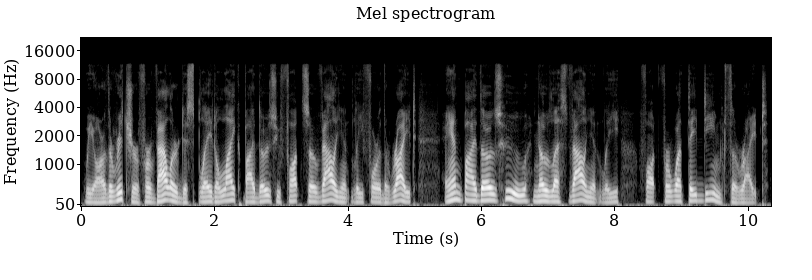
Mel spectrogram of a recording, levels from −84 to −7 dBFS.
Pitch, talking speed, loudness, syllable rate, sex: 120 Hz, 180 wpm, -19 LUFS, 4.7 syllables/s, male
